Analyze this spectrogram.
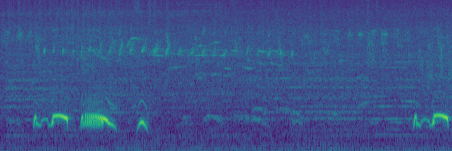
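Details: Caged decoy spotted dove, 'đồng rặc' voice style, used to lure wild doves: one full coo phrase ending in a short dropped note, a long pause, then the opening of the next phrase. Faint chirping lingers in the background.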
